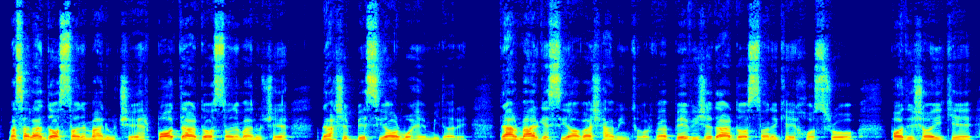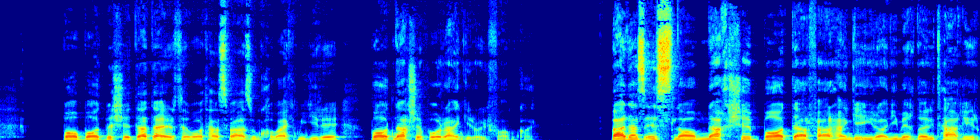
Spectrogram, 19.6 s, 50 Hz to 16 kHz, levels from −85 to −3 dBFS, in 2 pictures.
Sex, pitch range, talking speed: male, 100-120 Hz, 155 wpm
